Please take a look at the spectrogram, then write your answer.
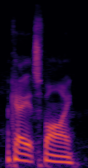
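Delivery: normal talking voice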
